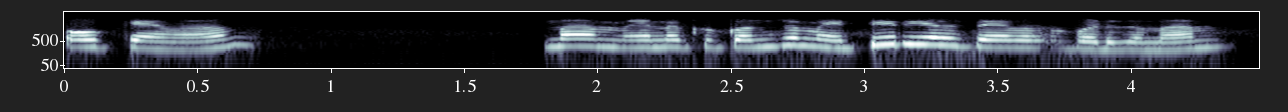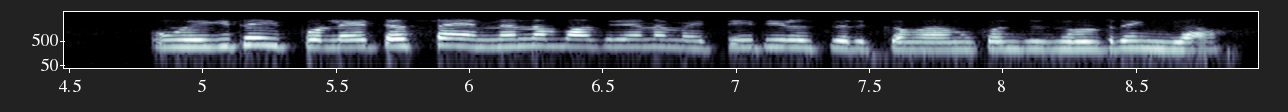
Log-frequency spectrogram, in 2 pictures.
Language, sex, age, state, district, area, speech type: Tamil, female, 18-30, Tamil Nadu, Chennai, urban, conversation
